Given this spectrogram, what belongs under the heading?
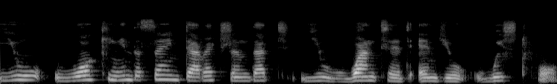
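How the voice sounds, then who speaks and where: This woman talks at a very slow pace with ordinary pitch variation. Her pitch sits in the medium range. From South Africa. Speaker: webinar participant. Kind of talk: casual chat.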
